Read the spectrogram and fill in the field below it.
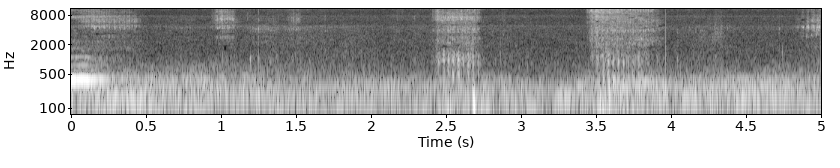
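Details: A cat purring close up, a steady low rumbling drone that continues throughout, broken by a few short rustling bursts of movement.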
